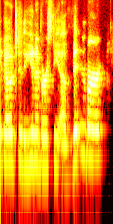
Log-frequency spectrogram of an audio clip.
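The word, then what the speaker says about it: Wittenberg: to the university of vitberg I know it's spelled with a W but it's pronounced with a V okay so the University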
